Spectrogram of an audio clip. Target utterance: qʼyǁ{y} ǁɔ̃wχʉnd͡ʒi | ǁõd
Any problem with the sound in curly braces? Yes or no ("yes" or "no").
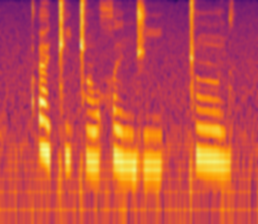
yes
